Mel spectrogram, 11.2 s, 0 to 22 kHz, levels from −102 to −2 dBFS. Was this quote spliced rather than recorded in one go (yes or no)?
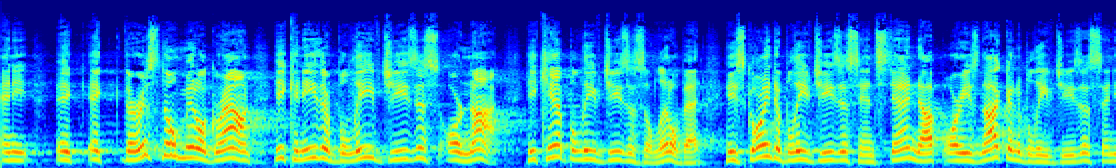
no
